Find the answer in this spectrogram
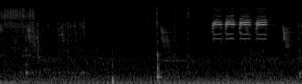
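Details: Japanese tit nestlings fledging from a garden nest box near a mountain village, six chicks tended by both parents; a quick run of four high, thin, evenly spaced chirps near the end, faint clicks earlier.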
